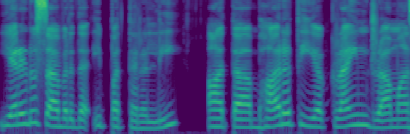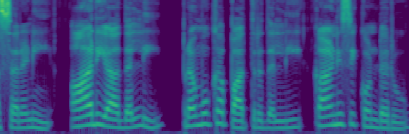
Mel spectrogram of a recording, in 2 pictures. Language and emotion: Kannada, neutral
